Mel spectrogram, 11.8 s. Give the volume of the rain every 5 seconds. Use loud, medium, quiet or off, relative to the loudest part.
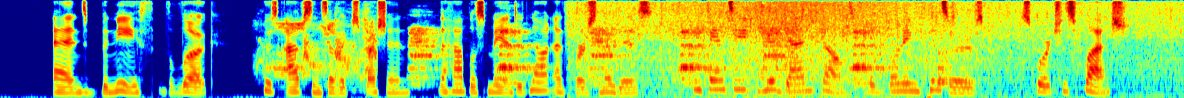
off, loud, medium.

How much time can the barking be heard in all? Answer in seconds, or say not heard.
7 s.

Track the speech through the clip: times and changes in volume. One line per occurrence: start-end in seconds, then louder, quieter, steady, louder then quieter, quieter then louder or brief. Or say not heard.
0.5-11.3 steady.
